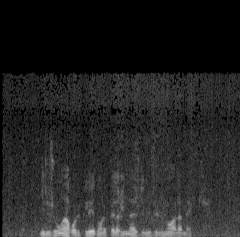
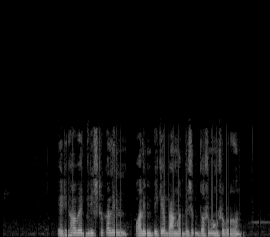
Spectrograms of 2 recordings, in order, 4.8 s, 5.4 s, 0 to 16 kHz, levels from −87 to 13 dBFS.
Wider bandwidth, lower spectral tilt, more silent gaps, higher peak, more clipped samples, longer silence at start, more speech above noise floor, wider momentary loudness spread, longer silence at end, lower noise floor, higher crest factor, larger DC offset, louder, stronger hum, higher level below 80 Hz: first, 11.5 kHz vs 7.8 kHz; about the same, -7.5 dB/octave vs -6.5 dB/octave; second, none vs 2.63-2.67 s; first, -2 dBFS vs -10 dBFS; neither; second, 0.8 s vs 1.15 s; second, 27 dB vs 41 dB; first, 12 LU vs 6 LU; about the same, 0.65 s vs 0.6 s; second, -47 dBFS vs -71 dBFS; about the same, 20 dB vs 20 dB; neither; first, -21 LUFS vs -31 LUFS; neither; first, -54 dBFS vs -60 dBFS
